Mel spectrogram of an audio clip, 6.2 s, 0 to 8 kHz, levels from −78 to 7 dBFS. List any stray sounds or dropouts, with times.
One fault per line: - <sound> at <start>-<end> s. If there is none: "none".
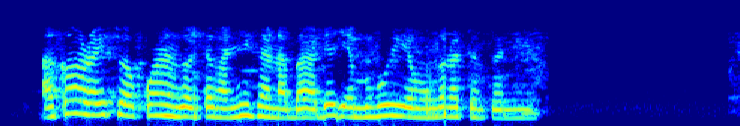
none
